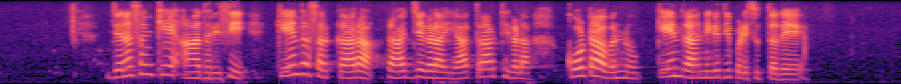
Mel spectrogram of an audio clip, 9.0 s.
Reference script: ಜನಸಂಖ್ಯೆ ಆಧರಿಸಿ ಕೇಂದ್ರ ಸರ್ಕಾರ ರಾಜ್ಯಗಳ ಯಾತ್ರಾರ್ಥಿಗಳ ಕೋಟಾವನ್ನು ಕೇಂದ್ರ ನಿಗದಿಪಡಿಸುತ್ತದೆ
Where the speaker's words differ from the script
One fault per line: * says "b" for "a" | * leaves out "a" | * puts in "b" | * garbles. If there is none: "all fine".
all fine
